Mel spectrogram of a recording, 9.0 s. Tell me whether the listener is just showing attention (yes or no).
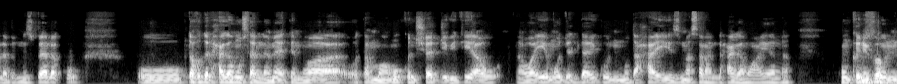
yes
